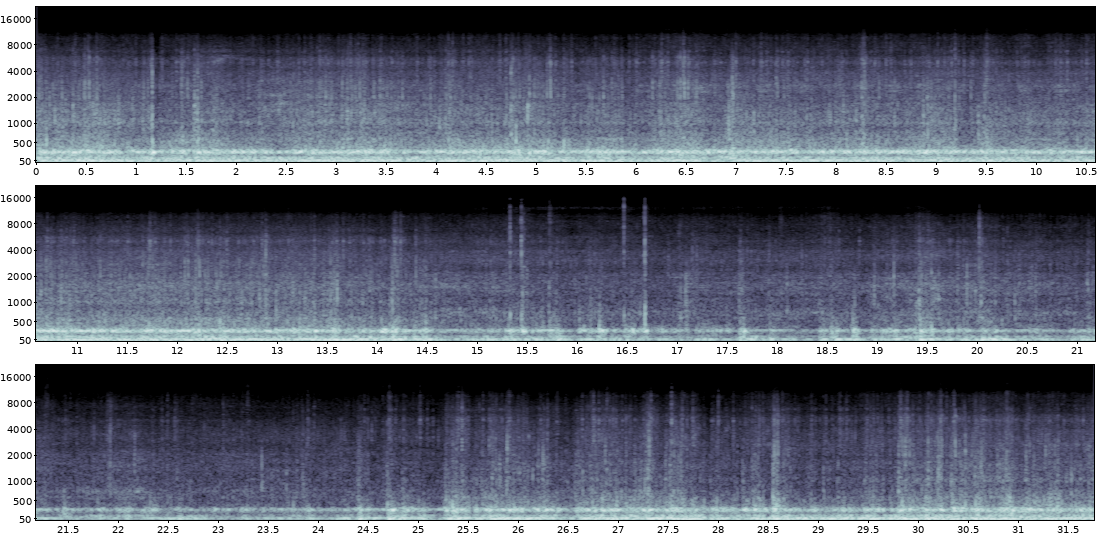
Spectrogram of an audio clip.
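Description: Mountain bike rolling down a dirt singletrack: tyre rumble and wind on the microphone with a steady buzz. About halfway through it quiets and turns choppier, with scattered clicks and rattles from the bike over rough ground.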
